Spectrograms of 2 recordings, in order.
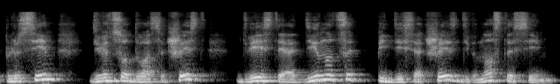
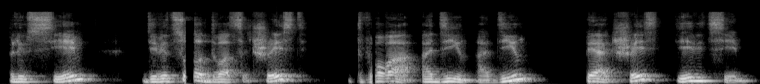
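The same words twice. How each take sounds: First: The number is read at a quicker pace. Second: The number is read at a slower pace.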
